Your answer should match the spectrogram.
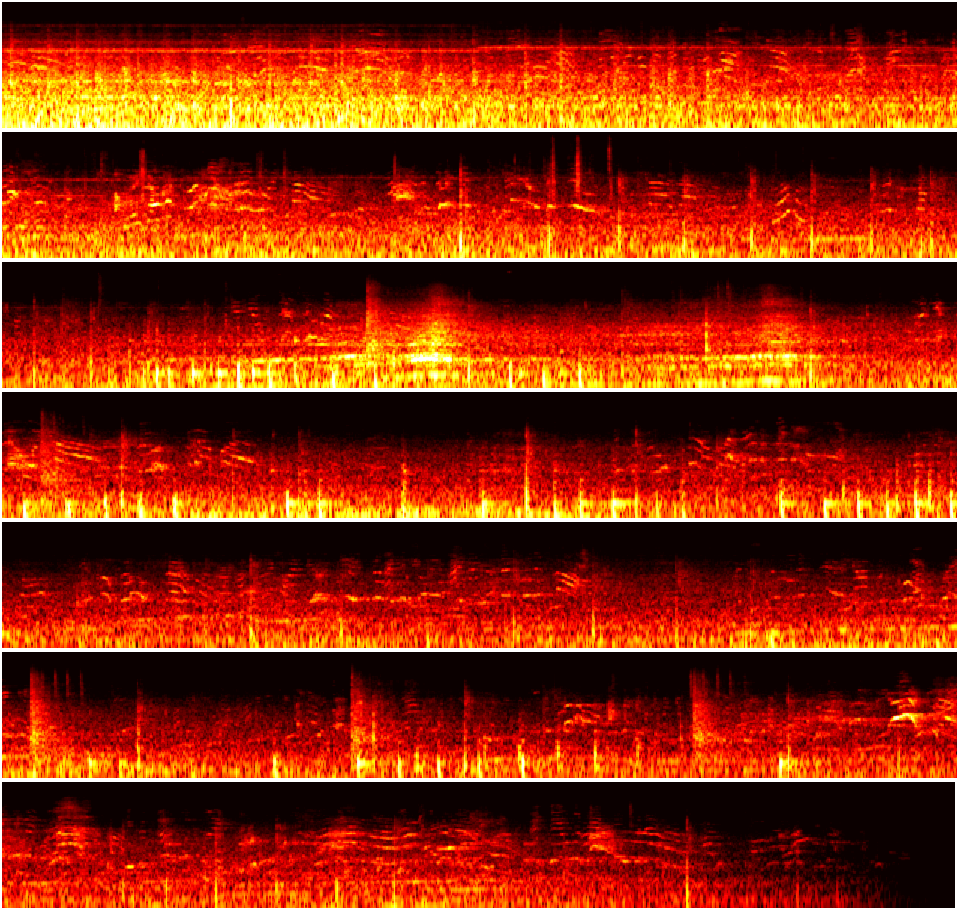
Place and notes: At Rosemary's Playground, Ridgewood, Queens
Kids playing, sounds of bells, traffic, and the M train.
United States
